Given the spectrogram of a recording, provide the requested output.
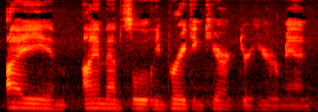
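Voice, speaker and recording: A low-voiced American man hosts a live reaction, talking off the cuff. He is excitable and exclamatory, full of casual slang. There is clear noise behind his voice. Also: a little fast. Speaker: reaction video host. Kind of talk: live unscripted reaction commentary.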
